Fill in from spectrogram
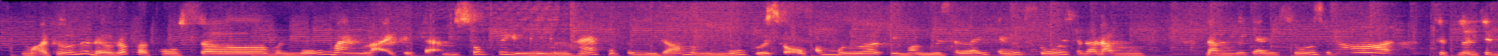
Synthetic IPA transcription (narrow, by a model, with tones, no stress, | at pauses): mɔ̰˧˨jt̪ʰɨ˨˦nɔ˨˦ɗe˨˩wzə˦˥t̚laː˨˩t̪ʰo˧səː˧mï˨˩ŋ̟mu˨˦ənmaː˧ŋla̰ː˧˨jkaː˨˦jkaː˧˩msʊ˦˥k͡p̚vi˨˦zṵ˧˨ɲɨ˧mï˨˩ŋ̟ɦaː˦˥k̚mo˨˩t̚kaː˨˦jzi˨˩ɗɔ˨˦maː˨˩mï˨˩ŋ̟mu˨˦ənkɨ˧˩əso˧˩kɔ˨˦mɨ˧əʔjt̪ʰi˨˩mɔ̰˧˨jŋɨ˨˩əjsɛ̰˧˥lə˨˦jt͡ɕaː˧nɨ˦˥k̚su˨˦əjsa˧wɗɔ˨˦ɗə˧m | ɗə˧˩wmkaː˨˦jt͡ɕaː˧nɨ˦˥k̚su˨˦jsa˧wɗɔ˨˦ | t̪i˨˩t̚le˧nt͡ɕï˨˦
